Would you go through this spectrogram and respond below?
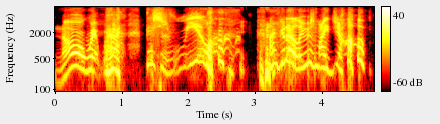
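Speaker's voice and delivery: high, slow, drawn-out protest; hammed-up high-pitched alarm; mock panic. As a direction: plead in a panicked comic voice. Alan protests that it is real.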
